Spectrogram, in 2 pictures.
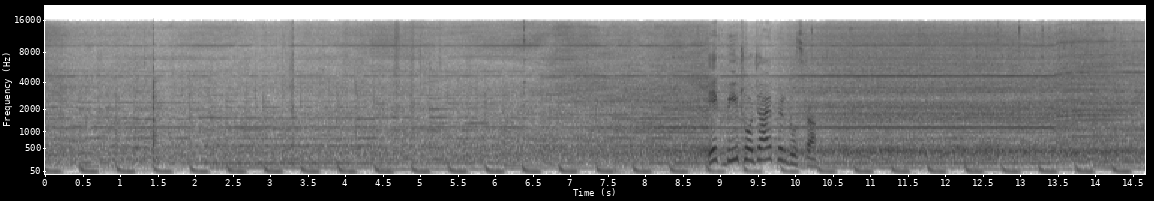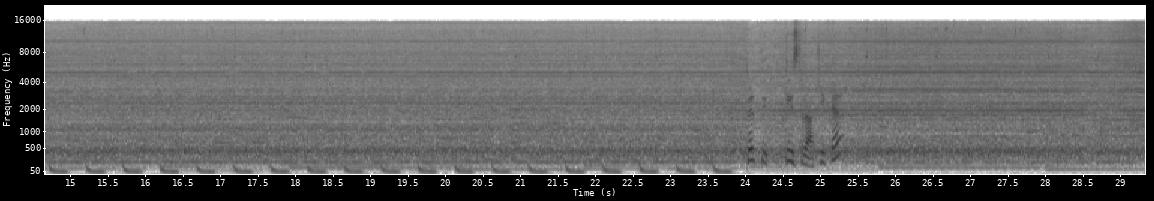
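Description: A stand mixer whirs steadily.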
